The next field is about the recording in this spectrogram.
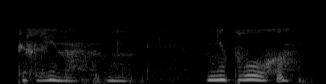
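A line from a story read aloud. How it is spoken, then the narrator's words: Moaning. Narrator (Russian): стонал он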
